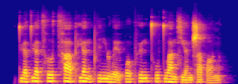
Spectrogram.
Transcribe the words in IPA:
t̪ ɥ ɛ˨˦ t̪ ɥ ɛ˥˨ t͡sʰ ɹ̩˦ t͡sʰ ä˥˨ pʰ j ɛ˥˨ n pʰ i˦ ŋ ɻ w ḛ˨˩ ɪ̯ p ɤ˦ pʰ y˦ n t̪ʰ u˦ t̪ w a˥˨ n ɕ j ɛ˨˦ n ʂ ä˥˨ p ɑ˨˦ ŋ

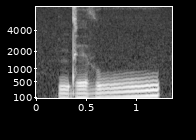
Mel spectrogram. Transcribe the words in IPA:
n d e ð uː

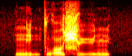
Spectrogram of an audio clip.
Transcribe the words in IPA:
n̪ ḭ˨˩ n t̪ w ɔ˥˩ ɕ y˧˥ n

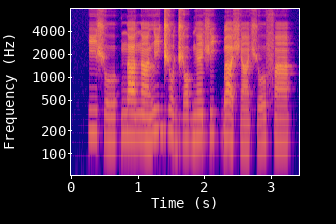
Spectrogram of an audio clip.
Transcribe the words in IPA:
i˦ ʃ o˧ | n a˦ n ã˧ l i˦ d͡ʒ o˦˨ d͡ʒ ɔ˧ ɡ ɛ̃˦ ʃ i˦ ɡ͡b a˦˨ ʃ ã˨ ʃ o˨˦ f ã˦

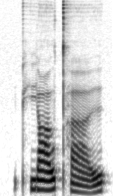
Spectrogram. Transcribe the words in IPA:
pʰ j ɑ˧˥ ʊ̯ t̪ʰ a˨˩˦ ɪ̯

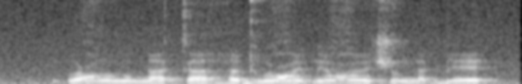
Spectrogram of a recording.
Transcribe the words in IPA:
ʔ o ʕ ẽ ðˤ ũ ŋ a k a ɦ a ɖ ũ ʕ ɛ̃ ɓ ɛ̃ ʕ ã ʃ ɔ ŋ a ɡ͡b ɛ

